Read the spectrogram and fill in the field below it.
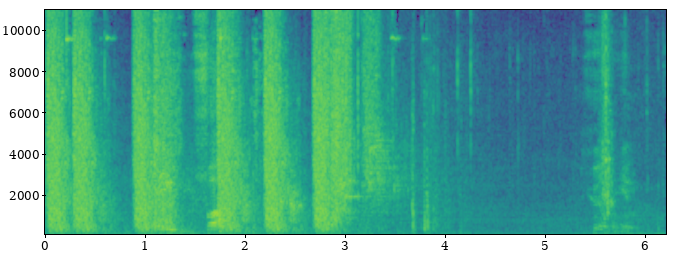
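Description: Several bursts of enemy gunfire in the horror video game Cry of Fear ring out in quick succession over the first four seconds, loud and close, followed by a quieter lull and one more shot near the end, with someone talking over it.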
